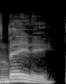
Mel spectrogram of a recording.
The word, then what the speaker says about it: Beatty: Ned Beatty, isn't it? – Beatty. I don't know. – It's Beatty. – Ned Beatty. – How'd they spell it? – B-E-A-T-T-Y. – Okay, yeah.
